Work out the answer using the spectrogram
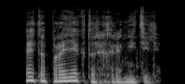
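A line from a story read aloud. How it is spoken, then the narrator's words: Calm female reply. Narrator (Russian): спокойно ответила Эрис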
